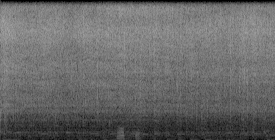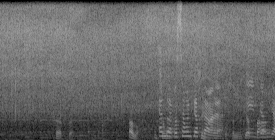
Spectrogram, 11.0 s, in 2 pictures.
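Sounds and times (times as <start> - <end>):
octopus sizzling in a pan: 0.0 - 11.0.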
